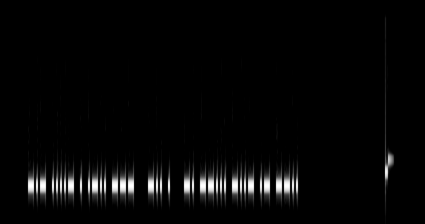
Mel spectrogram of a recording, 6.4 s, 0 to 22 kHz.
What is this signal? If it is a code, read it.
Morse code, heard as a keyed tone, about 40 wpm, 700 Hz. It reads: K4ELO DE N7XAZ
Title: USA Callsign DE Callsign 40wpm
